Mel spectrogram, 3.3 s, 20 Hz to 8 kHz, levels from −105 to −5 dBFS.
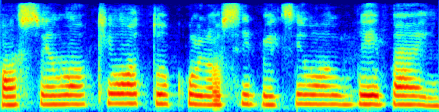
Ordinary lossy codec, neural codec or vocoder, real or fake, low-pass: MP3, 64 kbps; codec, 24 kHz, 3 kbps, HILCodec; fake; 7.2 kHz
